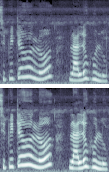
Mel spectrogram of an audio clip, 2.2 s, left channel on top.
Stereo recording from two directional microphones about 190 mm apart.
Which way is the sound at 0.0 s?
25° right (ahead or behind).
